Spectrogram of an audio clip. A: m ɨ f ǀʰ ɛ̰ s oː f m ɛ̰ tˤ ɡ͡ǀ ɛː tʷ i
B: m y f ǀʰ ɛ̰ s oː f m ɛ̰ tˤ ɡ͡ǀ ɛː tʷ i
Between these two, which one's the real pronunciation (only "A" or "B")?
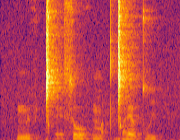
B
